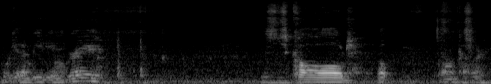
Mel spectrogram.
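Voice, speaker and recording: Deep, mellow man talking through a hobby tutorial. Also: expressive, unhurried, slight background noise. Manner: laid-back, chatty, jokey while working. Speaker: crafting channel host.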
